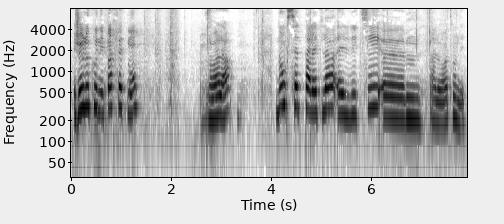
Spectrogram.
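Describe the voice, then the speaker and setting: A woman vlogger chatting casually through a beauty haul, repeating words and filling pauses. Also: on the high side, warm tone. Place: room at home.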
